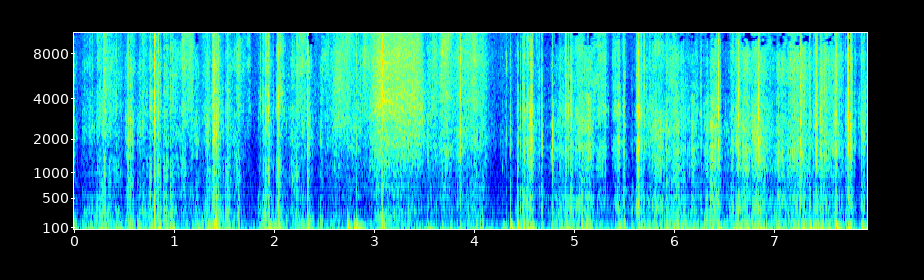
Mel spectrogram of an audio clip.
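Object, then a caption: Bead-foam styrofoam roller. Fingertips and nails scrape and scratch the surface of a large purple bead-foam styrofoam roller held diagonally, producing a continuous crunchy, tearing crackle. Bright, sharp scratches cut through a steady low, rumbling friction layer for the whole clip.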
